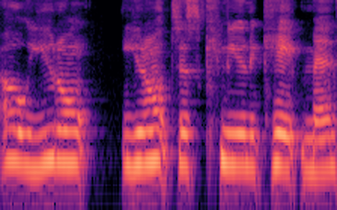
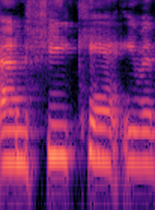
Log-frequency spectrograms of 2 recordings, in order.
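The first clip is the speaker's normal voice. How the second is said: plain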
